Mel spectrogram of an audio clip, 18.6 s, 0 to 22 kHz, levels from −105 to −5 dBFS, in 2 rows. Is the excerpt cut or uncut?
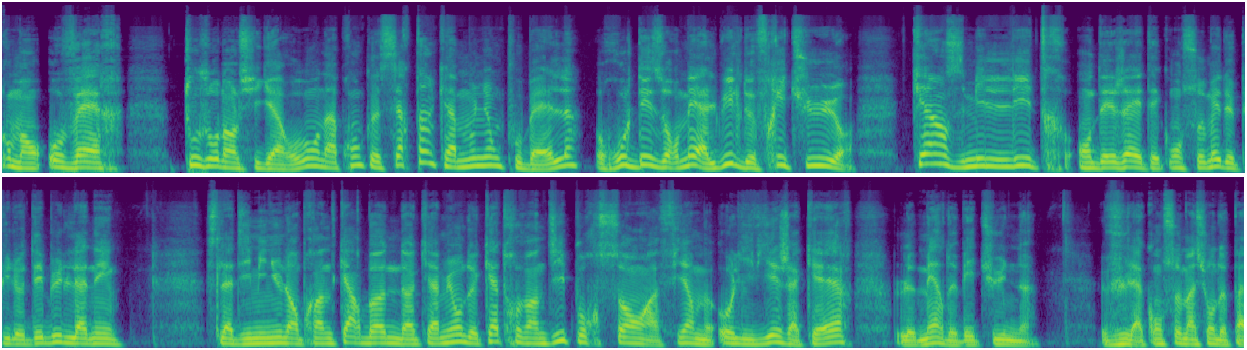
uncut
